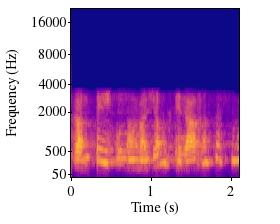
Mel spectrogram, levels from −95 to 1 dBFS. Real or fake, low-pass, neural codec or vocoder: fake; 3.6 kHz; codec, 24 kHz, 0.9 kbps, WavTokenizer, medium music audio release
